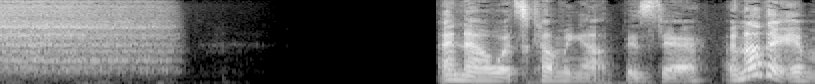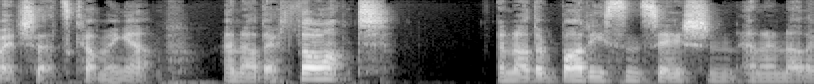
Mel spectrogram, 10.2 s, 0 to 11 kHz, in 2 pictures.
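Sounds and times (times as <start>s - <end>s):
deep breath during a calming exercise: 0.0s - 1.6s
speech: 2.8s - 7.6s, 8.2s - 10.1s.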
